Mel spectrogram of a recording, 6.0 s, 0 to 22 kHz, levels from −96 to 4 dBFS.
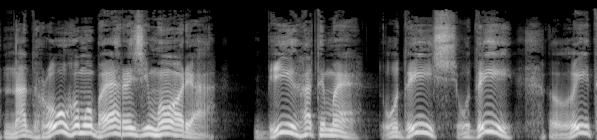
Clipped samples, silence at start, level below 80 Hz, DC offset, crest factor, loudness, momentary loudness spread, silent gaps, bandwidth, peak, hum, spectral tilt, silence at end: under 0.1%; 0.05 s; -46 dBFS; under 0.1%; 14 dB; -14 LUFS; 11 LU; none; 16.5 kHz; 0 dBFS; none; -5 dB/octave; 0.05 s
